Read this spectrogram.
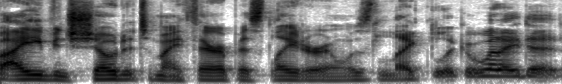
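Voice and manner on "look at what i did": proud showing off. Retold or imitated. Showing the therapist his text.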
